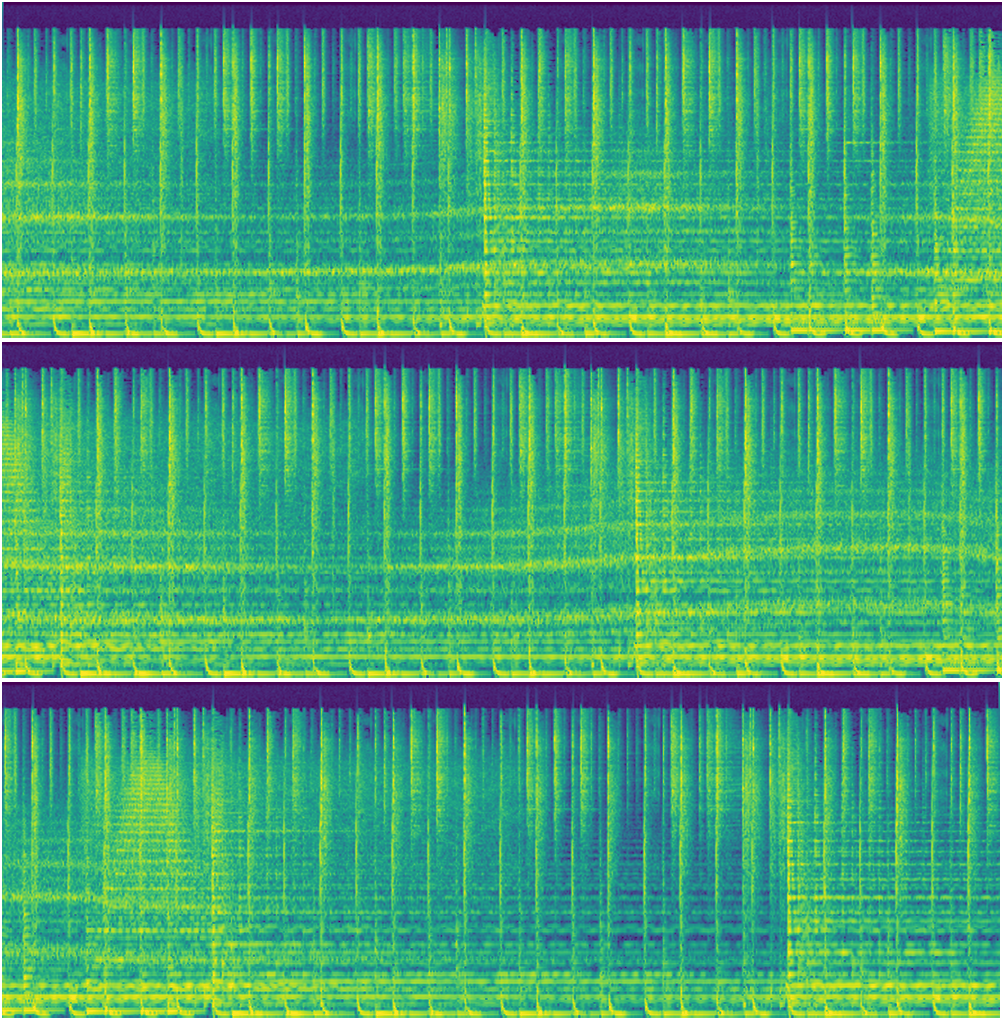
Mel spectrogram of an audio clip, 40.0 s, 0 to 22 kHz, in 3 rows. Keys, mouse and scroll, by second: 0.1-0.8 scroll down 1, 0.8 scroll down 2, 1.0 ctrl+right click, 1.9 ctrl+right click, 2.7 ctrl+right click, 3.5 ctrl+right click, 4.2 ctrl+right click, 5.1 ctrl+right click, 6.0 ctrl+right click, 9.1 ctrl+right click, 11.0 click, 12.2-13.0 scroll down 2, 13.0 drag, 16.5 click, 17.2-20.3 drag, 23.1 click, 27.2 click, 28.4 click, 29.5 click, 31.3-33.7 ctrl+drag, 35.0-38.8 drag, 39.2-39.9 middle drag.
